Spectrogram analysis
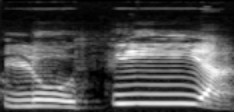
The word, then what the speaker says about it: Lucía: o si yo sé por esta palabra en sílabas y digo vale es que yo digo lucia no digo en lucía minucia entonces aquí en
